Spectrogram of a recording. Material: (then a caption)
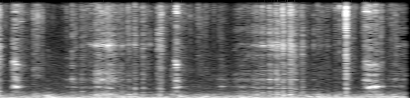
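Soap. A metal utility blade shaves the corner of a solid yellow dry soap bar held in hand and cuts off chunks. It makes quiet, dry scraping and crisp crackling with bright, sharp snaps as pieces break away, the loudest snap near the end.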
